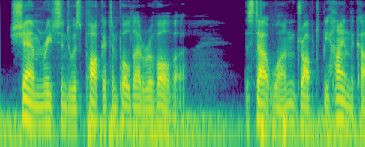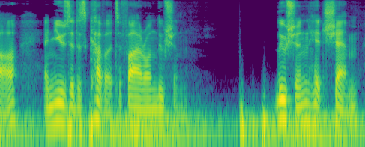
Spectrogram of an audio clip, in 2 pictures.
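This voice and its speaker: A man reading a scripted first-person story in a measured storytelling manner. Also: fairly low pitch, a little hiss or hum. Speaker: audio fiction narrator.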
